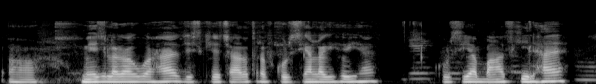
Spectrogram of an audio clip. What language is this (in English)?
Hindi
